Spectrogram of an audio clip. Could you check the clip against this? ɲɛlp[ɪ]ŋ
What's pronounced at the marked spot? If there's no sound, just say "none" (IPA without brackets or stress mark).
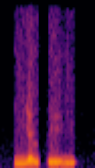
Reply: ɪ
